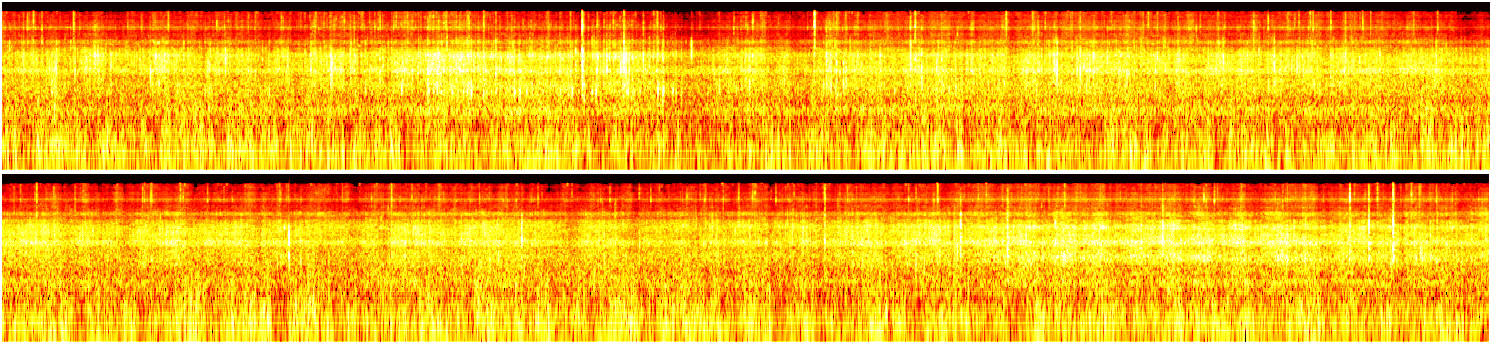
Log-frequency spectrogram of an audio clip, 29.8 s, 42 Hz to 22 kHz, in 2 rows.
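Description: Wind buffeting an action camera's microphone on a fast mountain-bike descent, a loud steady rush, with the Trek 4500's tyres crunching over a gravel road and the bike rattling in a steady run of small clicks.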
